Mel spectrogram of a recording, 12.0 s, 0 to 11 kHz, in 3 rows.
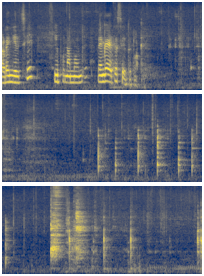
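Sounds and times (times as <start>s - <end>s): food sizzling in hot oil: 0.0s - 12.0s
metal spoon tapping a pan: 5.6s - 8.3s, 9.0s - 12.0s.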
